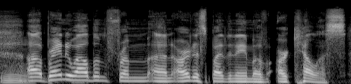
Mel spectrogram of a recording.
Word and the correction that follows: Arkells: Arkellis is spelled A-R-K-E. I'm sorry, Arkells. A-R-K-E-L-L-S.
